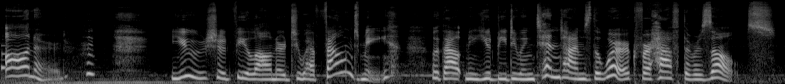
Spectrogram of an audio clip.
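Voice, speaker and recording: Proud young astrologer woman, high voice. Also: lively intonation, measured pace, fairly bright tone, soft background music. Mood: smug. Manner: haughty, self-assured, articulate. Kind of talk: video game character acting.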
